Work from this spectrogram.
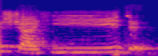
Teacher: huruf dal ni huruf yang ada lantunan. Ketika mati, lantunkan sedikit bunyi dia.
